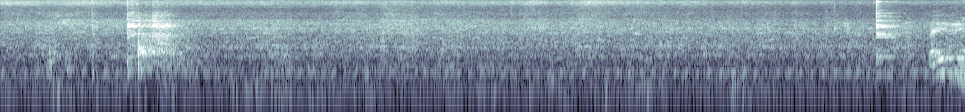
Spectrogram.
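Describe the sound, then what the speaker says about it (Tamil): Pieces of country chicken are stirred into biryani masala in a hot pan, giving a steady close sizzle with a couple of louder scraping stirs. "சிக்கனை போட்டு நல்லா பிரட்டி விடுங்க."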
